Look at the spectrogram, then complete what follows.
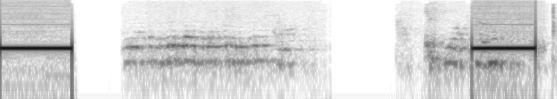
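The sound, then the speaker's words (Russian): A telephone ringback tone sounds while a call connects: two loud, steady, mid-pitched beeps, each under a second long and about four seconds apart, with a quieter voice speaking in the gap. “Ожидайте соединения.”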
